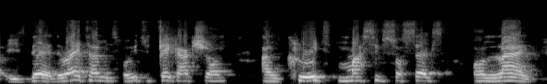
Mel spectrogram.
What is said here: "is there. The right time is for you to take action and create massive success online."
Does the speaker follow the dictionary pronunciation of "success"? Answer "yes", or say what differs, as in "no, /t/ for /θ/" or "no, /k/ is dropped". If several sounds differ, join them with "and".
no, /k/ is dropped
